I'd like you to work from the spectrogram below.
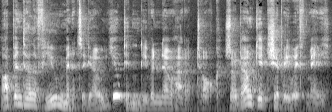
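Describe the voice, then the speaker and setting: A man's voice: sits low, wildly swooping pitch, moderate pace, reverberant. A man voicing a sly, mocking male talking vulture in a storybook reading, teasing and boastful. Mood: prickly.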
